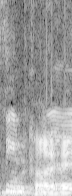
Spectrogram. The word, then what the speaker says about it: McConaughey: think, oh, it's Mcconaughey, because if you just put the wrong emphasis on the wrong syllable, it's really Mcconaughey.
